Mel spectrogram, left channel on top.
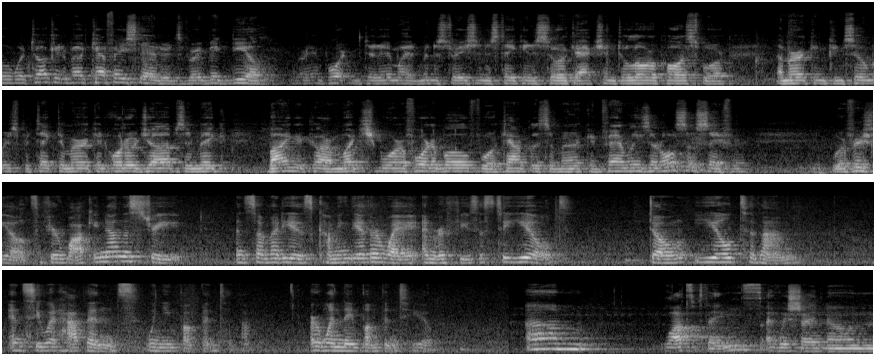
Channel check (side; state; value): both; different; correlation 0.01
